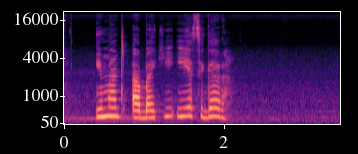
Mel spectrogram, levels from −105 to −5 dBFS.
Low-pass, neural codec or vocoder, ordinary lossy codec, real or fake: 19.8 kHz; none; none; real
